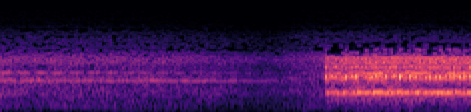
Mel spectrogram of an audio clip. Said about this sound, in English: Harry, the phone. I know it's the phone.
